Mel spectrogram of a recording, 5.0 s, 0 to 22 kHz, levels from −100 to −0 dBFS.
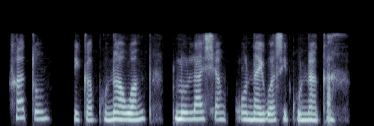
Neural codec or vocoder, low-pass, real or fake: codec, 24 kHz, 3 kbps, HILCodec; 7.2 kHz; fake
